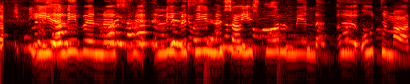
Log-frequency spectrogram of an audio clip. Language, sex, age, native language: Icelandic, male, 11, Icelandic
